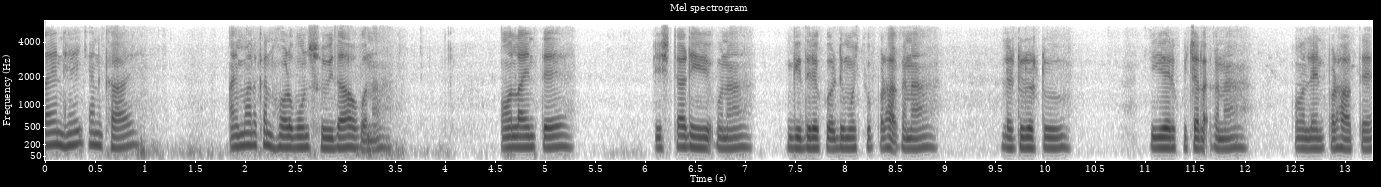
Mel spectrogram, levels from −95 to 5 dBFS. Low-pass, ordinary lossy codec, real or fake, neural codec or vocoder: 5.4 kHz; none; real; none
